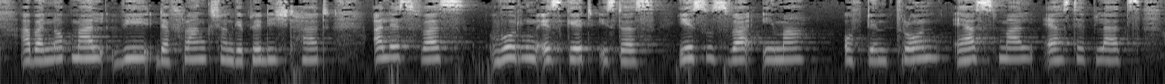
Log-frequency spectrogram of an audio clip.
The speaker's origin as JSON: {"language": "German", "country": "Kenya", "said": "Und das ist ja in Kenia passiert, wo ich herkomme. Da wurde ich geboren."}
